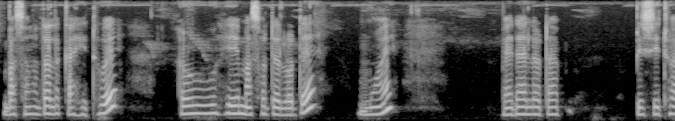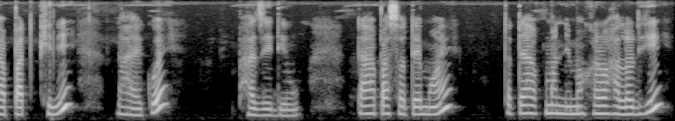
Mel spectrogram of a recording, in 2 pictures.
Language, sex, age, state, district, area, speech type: Assamese, female, 30-45, Assam, Lakhimpur, rural, spontaneous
